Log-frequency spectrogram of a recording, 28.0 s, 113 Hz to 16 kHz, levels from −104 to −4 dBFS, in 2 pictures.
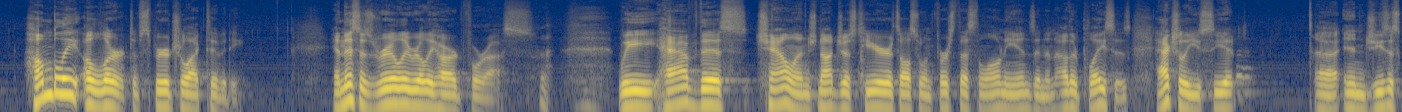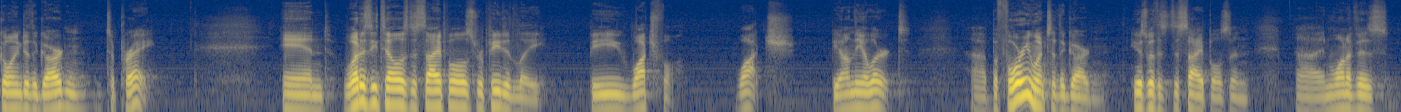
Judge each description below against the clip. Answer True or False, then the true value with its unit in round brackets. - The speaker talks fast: False (160 wpm)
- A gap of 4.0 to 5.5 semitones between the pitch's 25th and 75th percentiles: False (3.6 semitones)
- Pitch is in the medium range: False (130 Hz)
